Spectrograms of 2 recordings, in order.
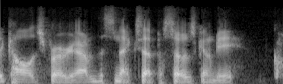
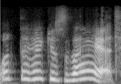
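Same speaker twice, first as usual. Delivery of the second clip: put-on very high, small voice with Southern accent; 3 dB louder than usual. Recalling what the listener said driving on the highway: Phil Southern voice. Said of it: "In like your little Phil Southern voice".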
